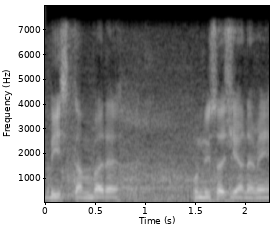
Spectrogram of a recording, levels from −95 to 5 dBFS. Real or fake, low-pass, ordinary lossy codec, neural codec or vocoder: fake; 7.2 kHz; none; codec, 16 kHz in and 24 kHz out, 2.2 kbps, FireRedTTS-2 codec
